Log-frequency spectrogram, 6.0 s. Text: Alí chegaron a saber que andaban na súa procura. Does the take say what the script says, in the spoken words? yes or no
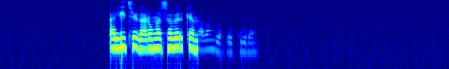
no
